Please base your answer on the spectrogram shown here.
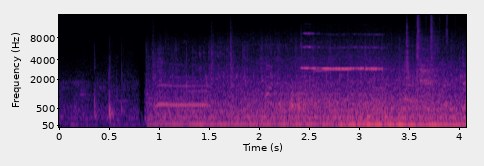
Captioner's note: officer Shouting Commands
